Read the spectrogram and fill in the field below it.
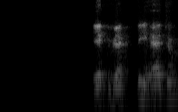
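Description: A young man speaks through a microphone on an online call.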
